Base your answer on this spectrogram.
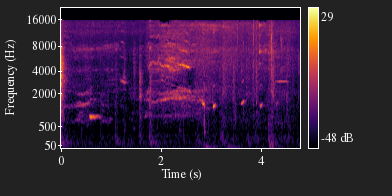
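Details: Miniature Dachshund puppies, three females, giving soft high whimpers and short yips in scattered bursts, quiet background with faint rustling.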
